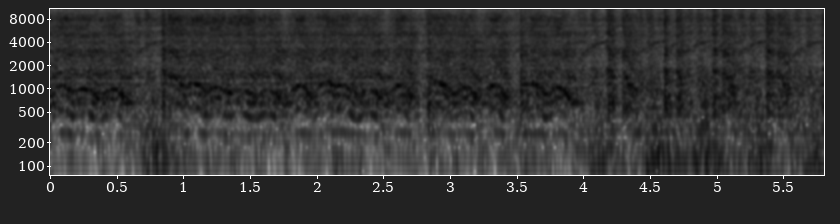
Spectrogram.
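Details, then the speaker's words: 1961 Triumph TR3A, barn find off the road since 1985, new high-torque starter, cranking with throttle pressed: engine catches for a moment and revs up, then dies back to cranking; fires but won't keep running; battery found low. "I saw the RPM go."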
